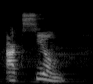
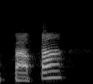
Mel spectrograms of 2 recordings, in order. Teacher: agudas que son las que llevan la sílaba tónica en la última sílaba y éstas el tildan cuando terminan en n s o vocal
